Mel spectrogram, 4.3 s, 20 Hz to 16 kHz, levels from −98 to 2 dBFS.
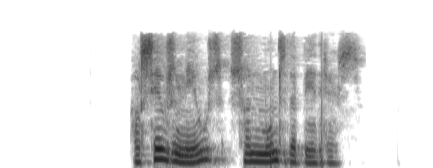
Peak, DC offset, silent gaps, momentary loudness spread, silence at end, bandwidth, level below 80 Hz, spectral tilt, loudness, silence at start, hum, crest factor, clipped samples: -4 dBFS; under 0.1%; none; 15 LU; 0.75 s; 7.8 kHz; -58 dBFS; -5 dB/octave; -19 LUFS; 1.35 s; none; 18 dB; under 0.1%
